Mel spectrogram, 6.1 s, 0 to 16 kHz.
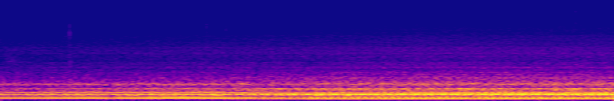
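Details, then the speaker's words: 1985 Camaro IROC-Z TPI V8 with new engine build, warm idle: low, steady, even rumble; idle drops to about 750 rpm when the OBD-I scan tool data stream stops; normal warm idle. "so you could hear the difference in the idle what that is is when i dropped out of when the when i went out of the tools display when it's not getting the data stream then the idle drops back down"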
